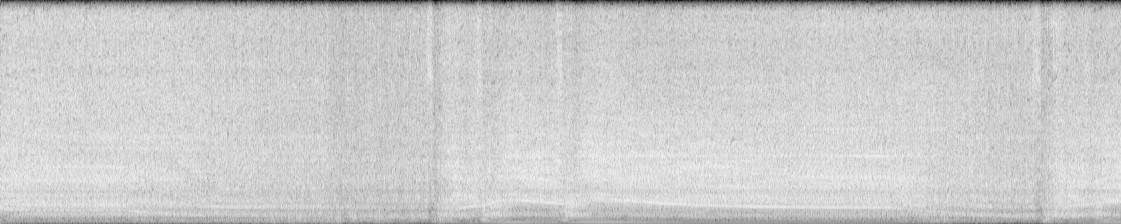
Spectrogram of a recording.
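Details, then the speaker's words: Abandoned Ford after new injectors and throttle body, with belts disconnected: engine revs up and drops back smoothly with no squeal or chirp, intake audibly drawing more air through the filter; earlier noise traced to belt-driven accessory; normal running. "with the new injectors and the throttle body that the car is running better it seems to want more air is you can hear it through the filter it's definitely demanding more air"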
